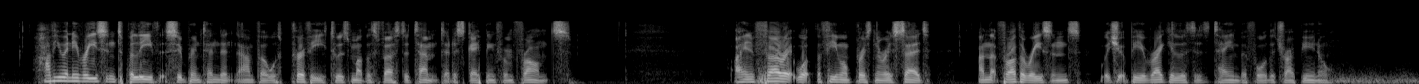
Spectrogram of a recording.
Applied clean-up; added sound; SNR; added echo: none; none; none; none.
